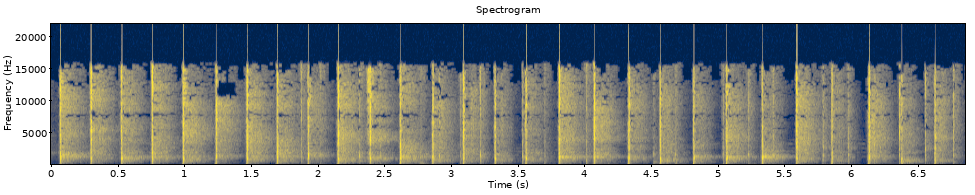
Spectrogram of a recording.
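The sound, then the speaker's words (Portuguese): Hands clap in a steady, even rhythm, many sharp claps of about four per second, lasting throughout with no voices. “Eu não sei porque o chat tá batendo palma, mas eu decidi bater palma também.”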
